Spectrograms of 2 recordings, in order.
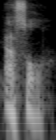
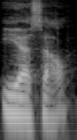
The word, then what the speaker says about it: ESL: however with ESL and EFL people don't say esel they say ESL so we're pronouncing each letter in the abbreviation or EF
